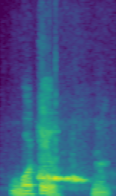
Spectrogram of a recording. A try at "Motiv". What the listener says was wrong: Motiv. M-O-T-I-V. In English with an E. Motive.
